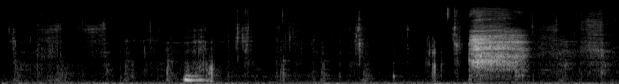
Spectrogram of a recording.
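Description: Close-miked chewing of rice and fried tempeh, with small wet mouth clicks throughout. A short hummed "mm" about two seconds in, and a loud breathy exhale about five seconds in, blowing out against the chilli heat.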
